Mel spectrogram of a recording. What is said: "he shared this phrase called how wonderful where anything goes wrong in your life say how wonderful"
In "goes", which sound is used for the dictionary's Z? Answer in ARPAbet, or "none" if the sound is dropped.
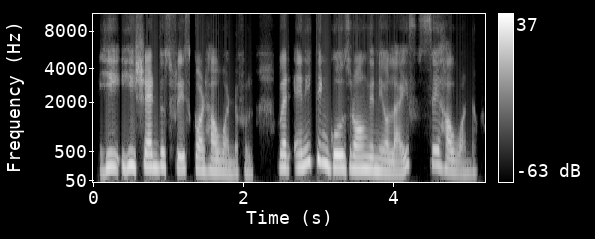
Z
